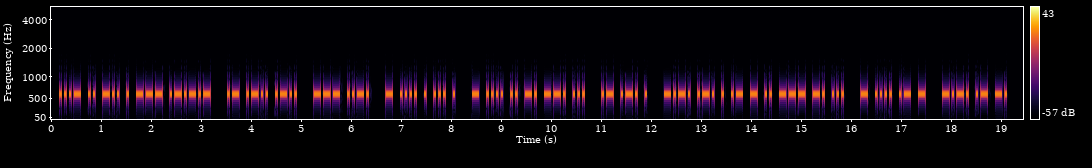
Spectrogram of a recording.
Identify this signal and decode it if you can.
Morse code, heard as a keyed tone, about 25 wpm, 600 Hz. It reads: VIDEO. ALL OF THESE THINGS ARE CREATIONS THAT CAN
